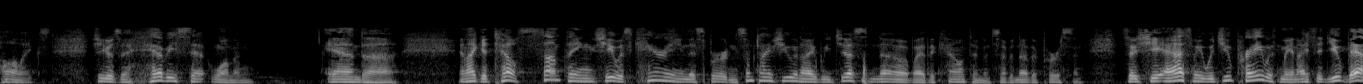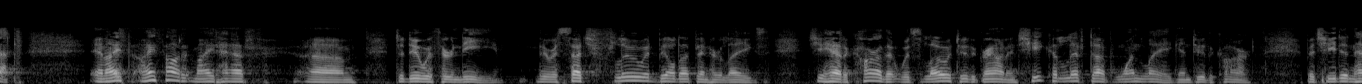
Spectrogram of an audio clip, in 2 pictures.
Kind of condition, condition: setting, large echoing room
